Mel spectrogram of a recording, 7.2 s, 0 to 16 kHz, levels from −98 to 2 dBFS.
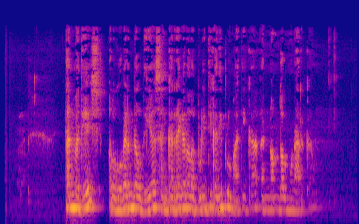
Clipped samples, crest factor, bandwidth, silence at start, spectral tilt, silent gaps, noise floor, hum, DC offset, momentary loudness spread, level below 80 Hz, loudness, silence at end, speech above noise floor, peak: under 0.1%; 20 dB; 11 kHz; 0.7 s; -4.5 dB/octave; none; -59 dBFS; none; under 0.1%; 24 LU; -76 dBFS; -29 LUFS; 0.9 s; 29 dB; -10 dBFS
